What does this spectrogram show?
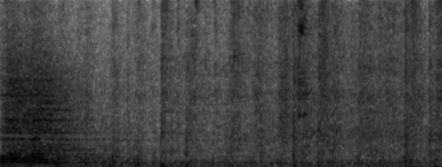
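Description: A train running on rails: a steady low rumble with scattered clicks of the wheels, opened by a short blast of the train's whistle that fades within the first second.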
